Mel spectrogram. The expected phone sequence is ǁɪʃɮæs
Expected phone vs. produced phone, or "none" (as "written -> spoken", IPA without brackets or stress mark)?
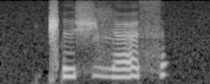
none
